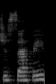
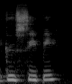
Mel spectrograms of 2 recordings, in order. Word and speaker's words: Giuseppe: It's kind of like the name Giuseppe. You don't know it's going to be pronounced Giuseppe, but thought it was going to be Gooseepy.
